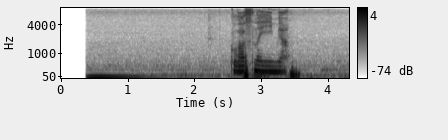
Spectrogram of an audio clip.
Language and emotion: Russian, positive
